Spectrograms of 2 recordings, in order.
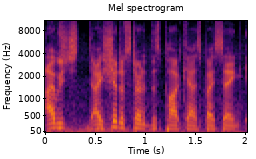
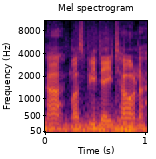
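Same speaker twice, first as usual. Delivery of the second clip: plain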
